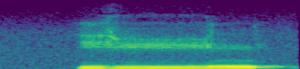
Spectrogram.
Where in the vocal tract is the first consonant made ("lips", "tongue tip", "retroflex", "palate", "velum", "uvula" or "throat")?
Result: palate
